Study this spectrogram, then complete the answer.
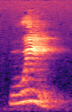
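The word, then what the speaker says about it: oui: want to say yes you will say we it is spelt as we if you have to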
